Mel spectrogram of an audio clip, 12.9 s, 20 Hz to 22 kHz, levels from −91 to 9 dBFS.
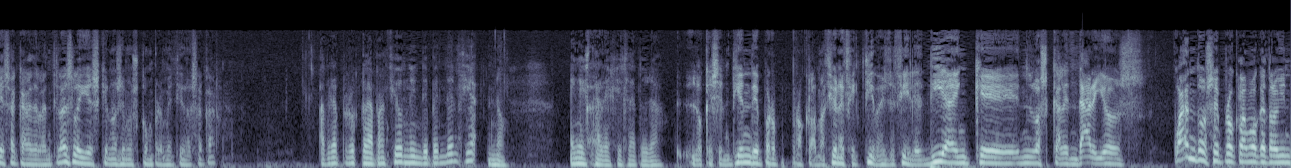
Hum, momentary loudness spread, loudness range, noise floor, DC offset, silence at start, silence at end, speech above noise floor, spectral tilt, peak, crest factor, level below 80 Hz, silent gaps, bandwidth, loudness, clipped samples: none; 12 LU; 6 LU; -42 dBFS; under 0.1%; 0 s; 0 s; 25 dB; -5.5 dB/octave; 0 dBFS; 18 dB; -38 dBFS; none; 11 kHz; -18 LUFS; under 0.1%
